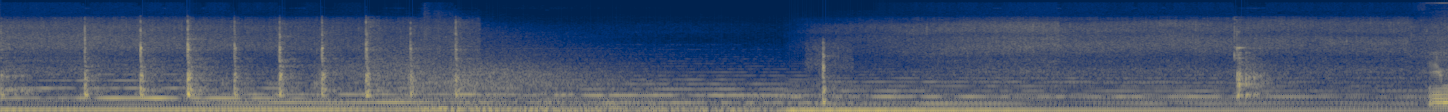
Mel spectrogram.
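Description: Onions fry in a hot pan with a dense, steady sizzle, close and loud, while a run of quick regular ticks and then a few scattered clicks sound from utensils or the pan.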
